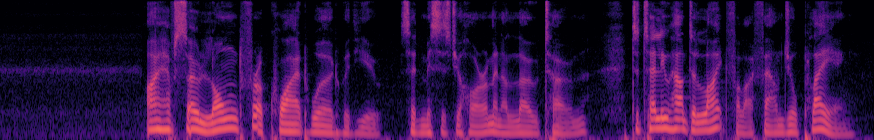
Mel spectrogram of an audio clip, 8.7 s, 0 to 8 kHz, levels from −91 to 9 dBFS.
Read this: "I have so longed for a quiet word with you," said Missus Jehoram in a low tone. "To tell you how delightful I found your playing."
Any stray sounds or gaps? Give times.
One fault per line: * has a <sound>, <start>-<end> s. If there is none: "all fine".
all fine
